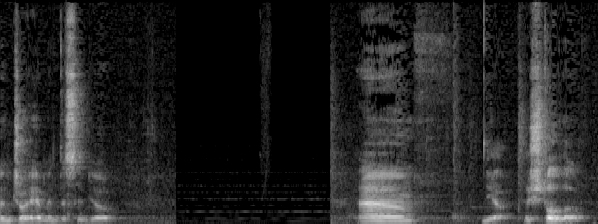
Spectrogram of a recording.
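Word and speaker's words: Y'shtola: Yeah, Ishtola. A lot of people mispronounce it, saying Ishotla, like they're replacing the O&T or something, you know.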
